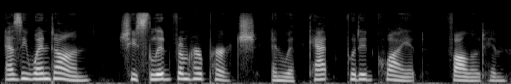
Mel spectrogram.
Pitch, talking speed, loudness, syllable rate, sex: 215 Hz, 190 wpm, -18 LUFS, 4.3 syllables/s, female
